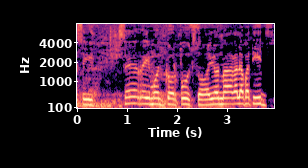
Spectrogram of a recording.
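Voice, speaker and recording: Monotone, flat intonation runs through speech set against noticeable background noise. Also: man. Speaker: pigeon racing vlogger. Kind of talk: casual live vlog commentary.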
